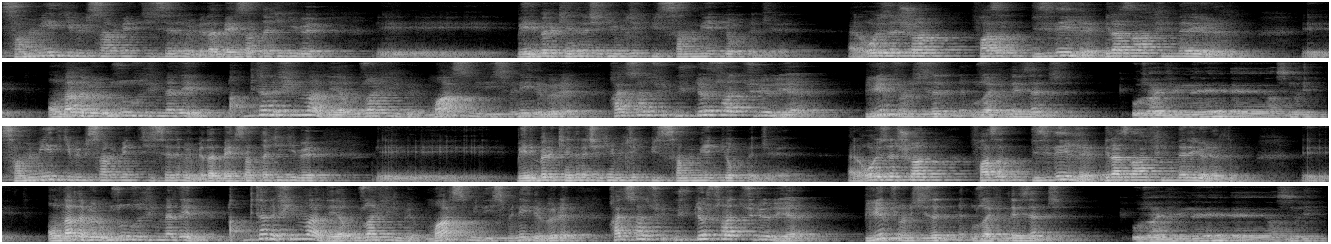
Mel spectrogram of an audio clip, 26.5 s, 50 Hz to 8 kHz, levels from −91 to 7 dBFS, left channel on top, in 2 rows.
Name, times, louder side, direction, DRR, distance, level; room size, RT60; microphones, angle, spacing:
voice 1, 0.0-3.2 3.7-4.7 5.2-7.9 8.5-9.3 9.7-12.4 13.0-13.4 13.7-15.3 15.5-19.0 19.4-21.3 21.9-23.9, right 2 dB, 35° right, 2 dB, 0.3 m, -21 dB
voice 2, 23.0-23.7 24.6-26.3, left 1 dB, 50° left, -2 dB, 0.6 m, -24 dB
3.2 x 2.5 x 2.3 m, 0.98 s
head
